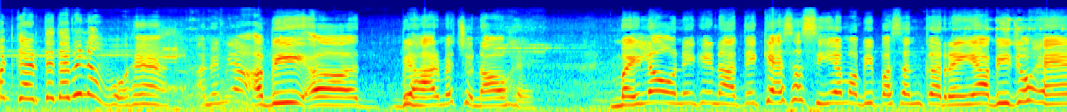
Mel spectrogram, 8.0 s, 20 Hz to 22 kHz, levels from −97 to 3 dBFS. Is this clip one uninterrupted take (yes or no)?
yes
